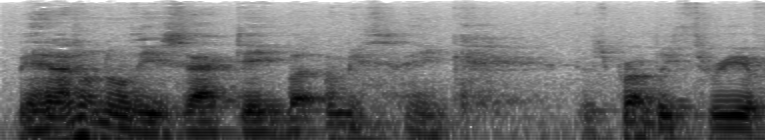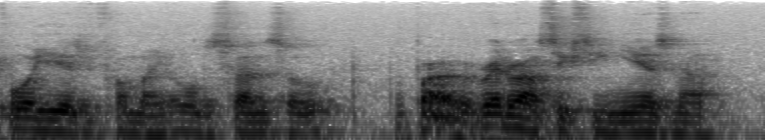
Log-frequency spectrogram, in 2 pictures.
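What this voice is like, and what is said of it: Maine regional accent. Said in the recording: “Out there in Maine ... I still haven't lost the accent.”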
